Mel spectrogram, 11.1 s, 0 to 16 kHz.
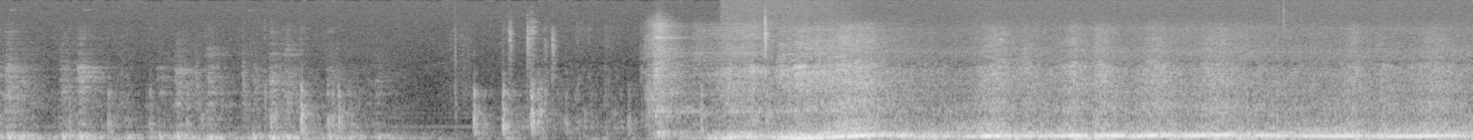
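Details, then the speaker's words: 1969 Chevy C10 with non-original 283 V8, mild cam, Unilite ignition: clatter, then it fires, revs briefly and settles into an even, deep rumble. "I got the engine dialed in, I think, with the correct timing and ignition timing and carburetor adjustment, I hope. We've had some trouble with it stalling and stuff, but it sounds good right now."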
